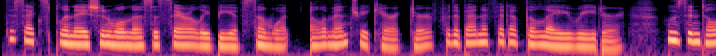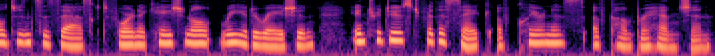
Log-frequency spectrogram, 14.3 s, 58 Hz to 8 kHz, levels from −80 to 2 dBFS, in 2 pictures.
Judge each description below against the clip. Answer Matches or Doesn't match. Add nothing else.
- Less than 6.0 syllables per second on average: Matches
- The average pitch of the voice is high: Doesn't match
